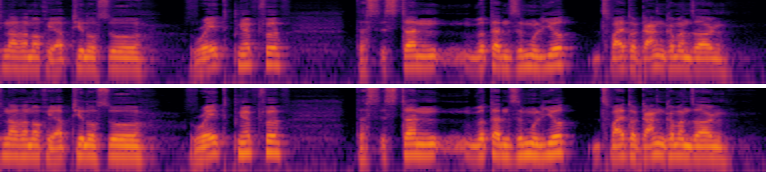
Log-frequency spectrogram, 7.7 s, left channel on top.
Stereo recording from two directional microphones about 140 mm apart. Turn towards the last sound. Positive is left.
turn(degrees=-50)  # may be behind; listen again after turning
